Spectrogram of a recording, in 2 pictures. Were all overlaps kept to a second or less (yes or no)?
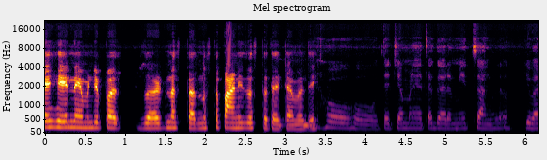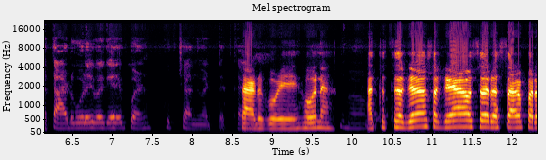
yes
